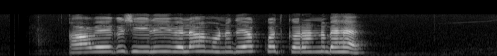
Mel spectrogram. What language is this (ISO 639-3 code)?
sin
